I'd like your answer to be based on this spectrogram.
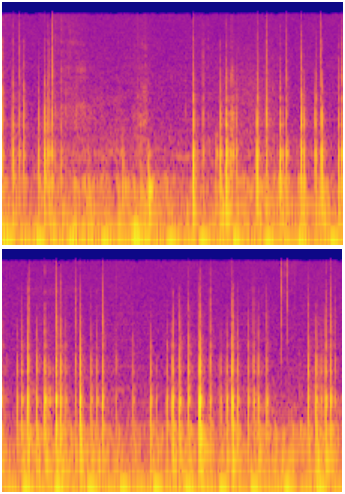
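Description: Long polished nails scratch back and forth across the paper dust jacket of an upright blue hardcover "Fairies" book. Quick, irregular dry scratches and sharp taps stand out over a soft low rumble, each stopping almost at once without ringing.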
